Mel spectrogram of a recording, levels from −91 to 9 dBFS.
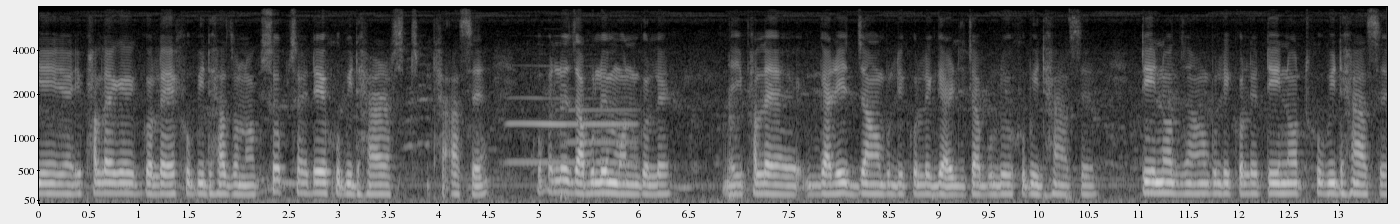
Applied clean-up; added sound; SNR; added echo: none; Wind instrument, woodwind instrument; 13 dB; none.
